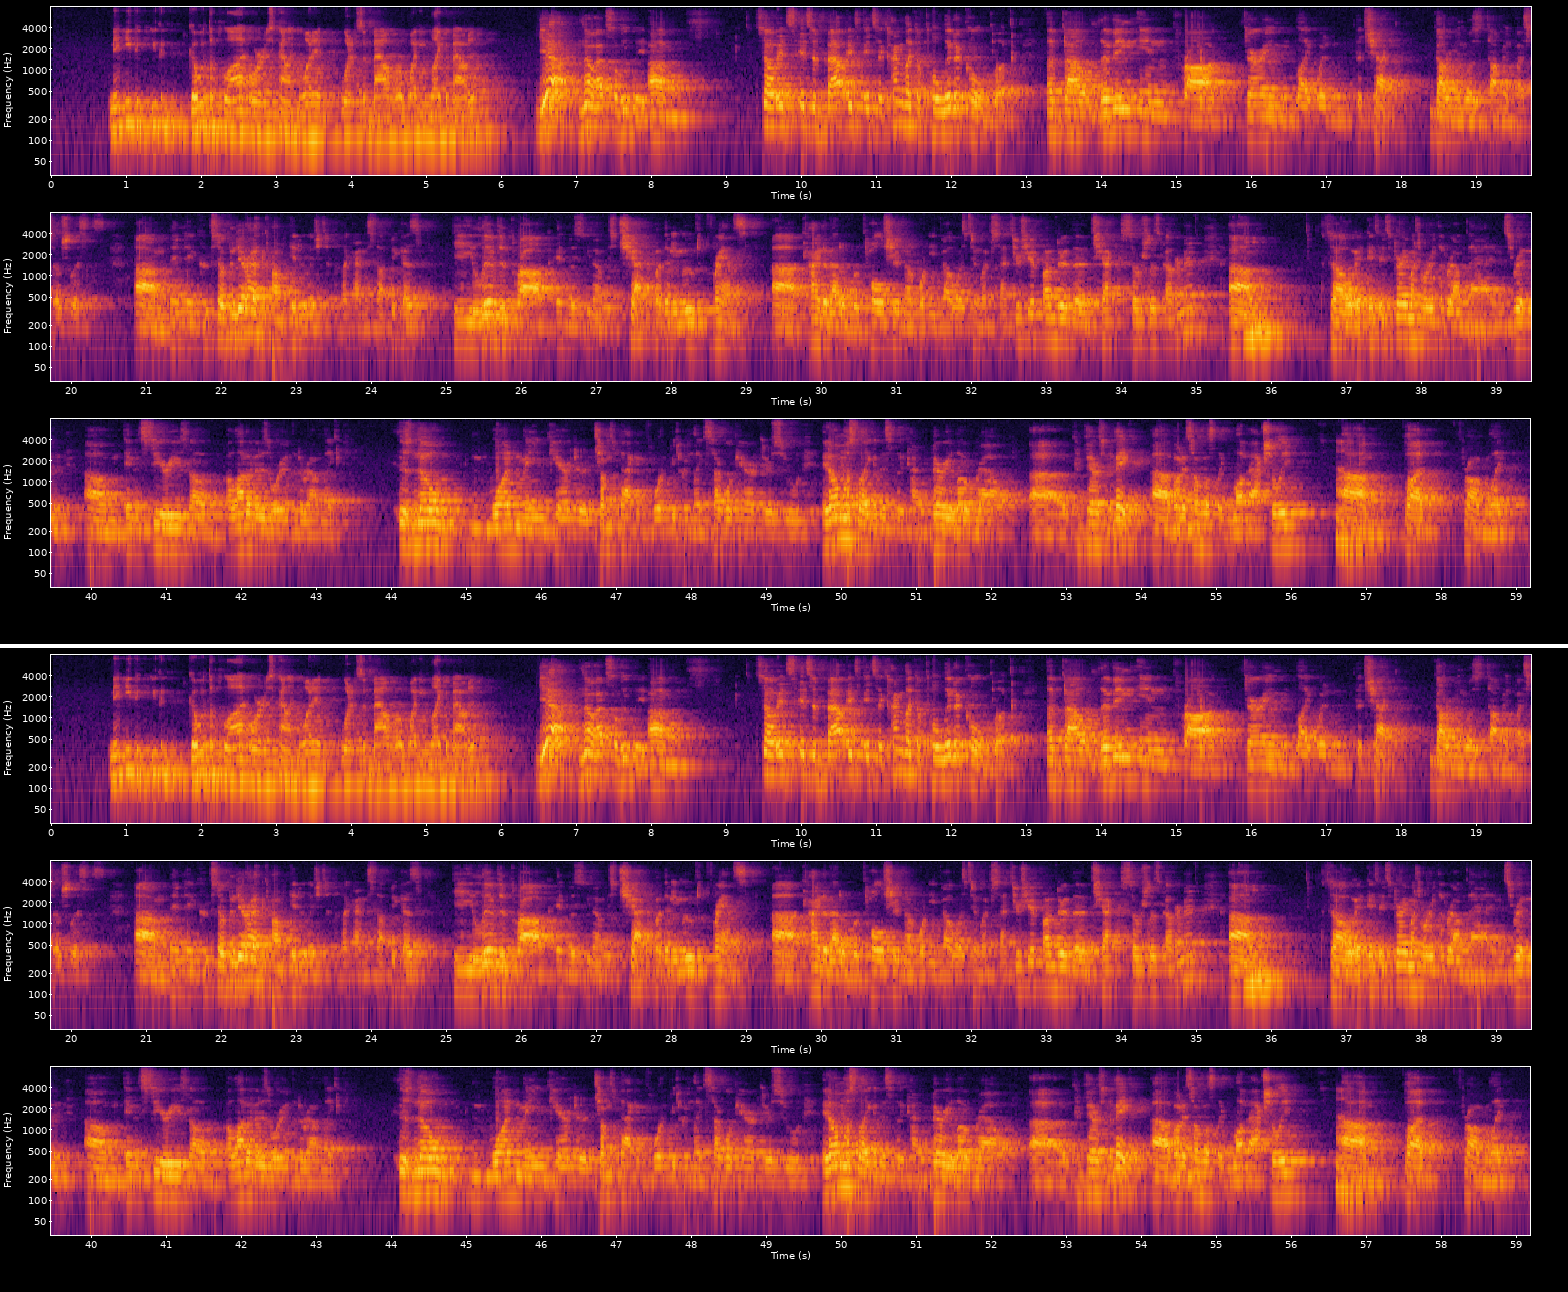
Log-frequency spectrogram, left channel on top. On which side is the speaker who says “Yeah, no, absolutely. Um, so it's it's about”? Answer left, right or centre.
Right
